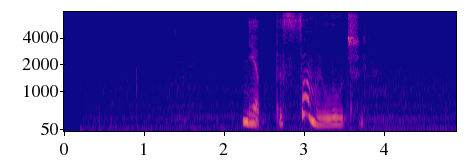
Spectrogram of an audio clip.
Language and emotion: Russian, positive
